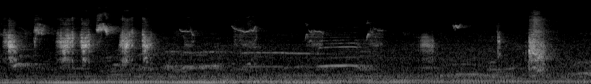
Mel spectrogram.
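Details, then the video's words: Loud, rasping bursts of Oriental reed warbler song open the recording in quick succession, followed by thinner scattered notes and one more harsh note near the end. Low hum underneath. "BURUNG MASTERAN KERAKBASI ALIS PUTIH ( Oriental Reed Warbler )"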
